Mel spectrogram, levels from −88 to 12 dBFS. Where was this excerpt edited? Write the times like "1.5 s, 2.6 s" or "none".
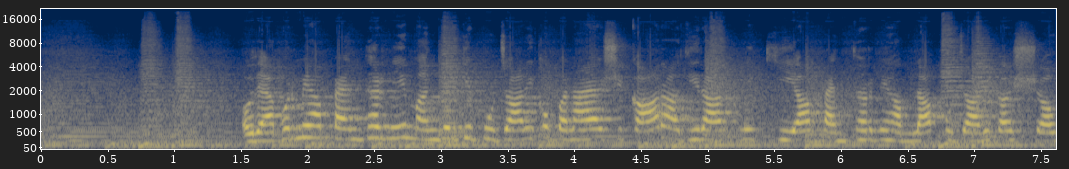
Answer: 1.4 s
